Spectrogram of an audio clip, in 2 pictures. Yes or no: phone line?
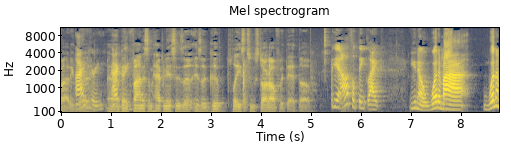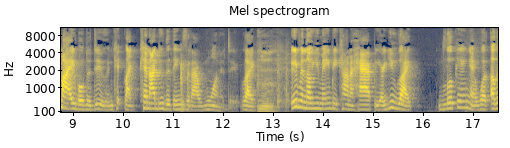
no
